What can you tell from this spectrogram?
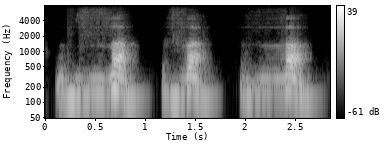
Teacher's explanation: So you can see that what I'm doing is I'm putting my top teeth on my bottom lip, almost biting into my bottom lip and making a sound with my vocal cords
